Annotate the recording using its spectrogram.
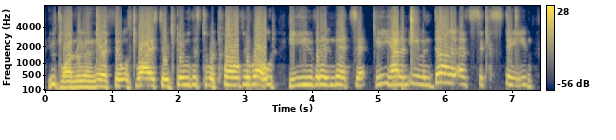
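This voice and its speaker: With hardly any pauses, a young adult moves at normal speed through a mock-dramatic reading of fan fiction, interrupting with sweary, sarcastic commentary. The tone is darkish, and the cheap microphone gives a muffled, low-fidelity sound with slight hiss or hum.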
